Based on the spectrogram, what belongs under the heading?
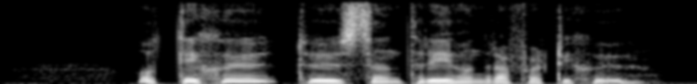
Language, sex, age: Swedish, female, 42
